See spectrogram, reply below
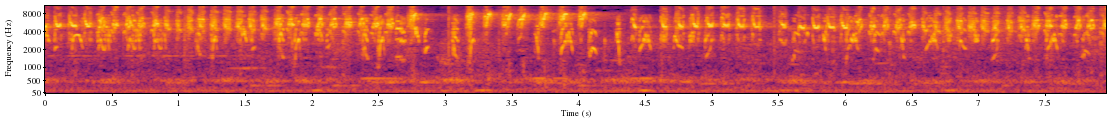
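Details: Provocation lure of Ruby-cheeked sunbird singing: a steady stream of very high, buzzy-edged twitters delivered at a rapid clip, with two brief breaks around the third and fifth seconds.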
